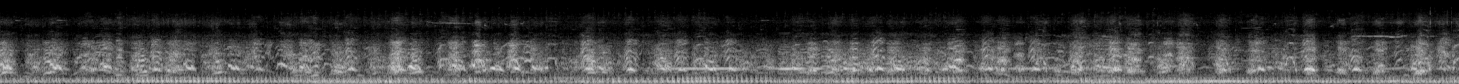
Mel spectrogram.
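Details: Several dogs on a wild boar hunt in Kayu Ampek, Tanah Datar, Indonesia, bark and yelp in a rapid, overlapping pack chorus that keeps going without a break, over a low engine-like hum.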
